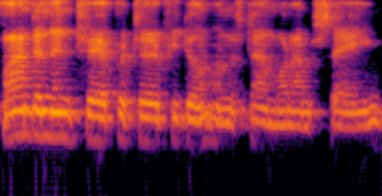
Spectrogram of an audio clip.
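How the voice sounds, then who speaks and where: A man with a Liverpool accent. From northern England, Liverpool. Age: 80s+. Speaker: senior fitness participant. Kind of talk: interview.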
